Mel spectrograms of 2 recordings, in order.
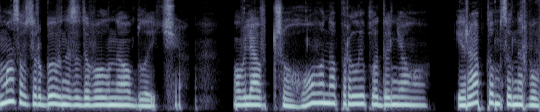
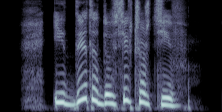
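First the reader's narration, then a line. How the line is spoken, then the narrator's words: Cried out. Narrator (Ukrainian): скрикнув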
